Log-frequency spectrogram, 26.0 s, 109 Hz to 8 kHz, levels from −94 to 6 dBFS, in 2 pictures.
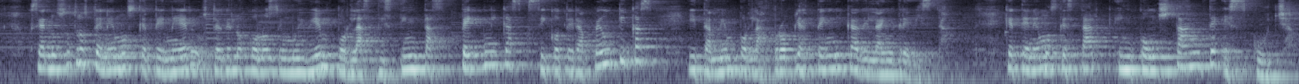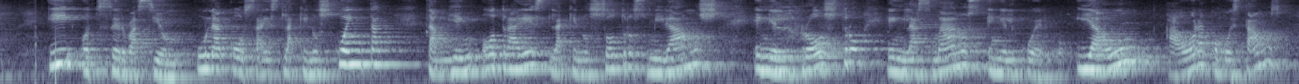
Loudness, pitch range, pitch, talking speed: -21 LUFS, 200-260 Hz, 225 Hz, 145 wpm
